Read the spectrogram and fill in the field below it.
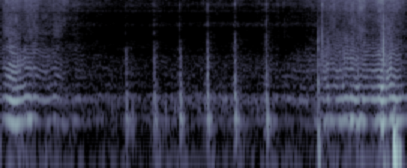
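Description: Honeybees buzzing close by at a hive, a steady drone with a series of short rhythmic taps and a louder bump near the end.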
